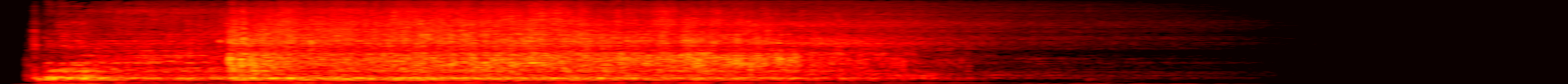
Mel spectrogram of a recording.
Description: Toilet is flushed. Flush, Toilet Commode, Flush Urinal, Flush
